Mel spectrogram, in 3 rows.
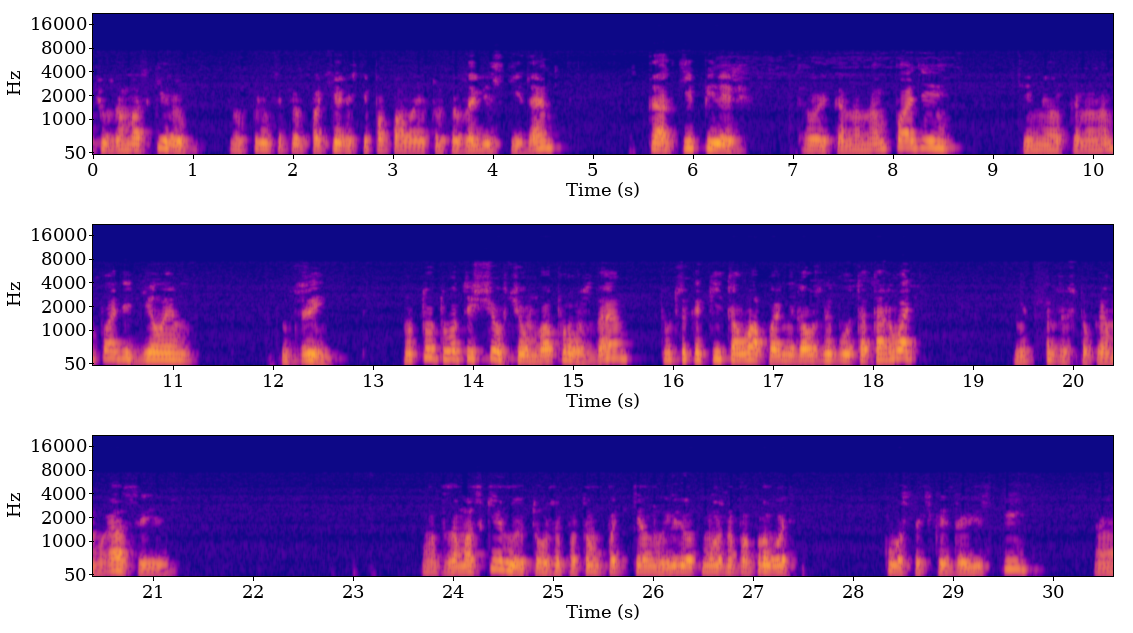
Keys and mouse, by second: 0.8-2.9 middle drag, 3.7 middle click, 5.4 click, 6.8 KP_3, 9.2 KP_7, 11.9 g, 14.2 click, 15.3 r, 17.9 click, 19.8 g, 23.0 click, 26.0 click, 27.2 r, 29.7 click.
